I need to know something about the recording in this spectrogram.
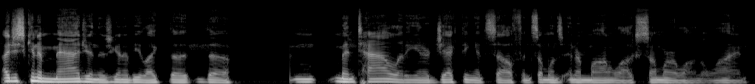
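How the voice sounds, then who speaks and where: A man's voice: lowish voice, fairly even intonation, a little fast, darkish tone, no room sound, clean studio sound. A man talking casually as a podcast co-host, emphatic and often breaking off to restart his thought. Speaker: podcast co-host, behavior analyst.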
